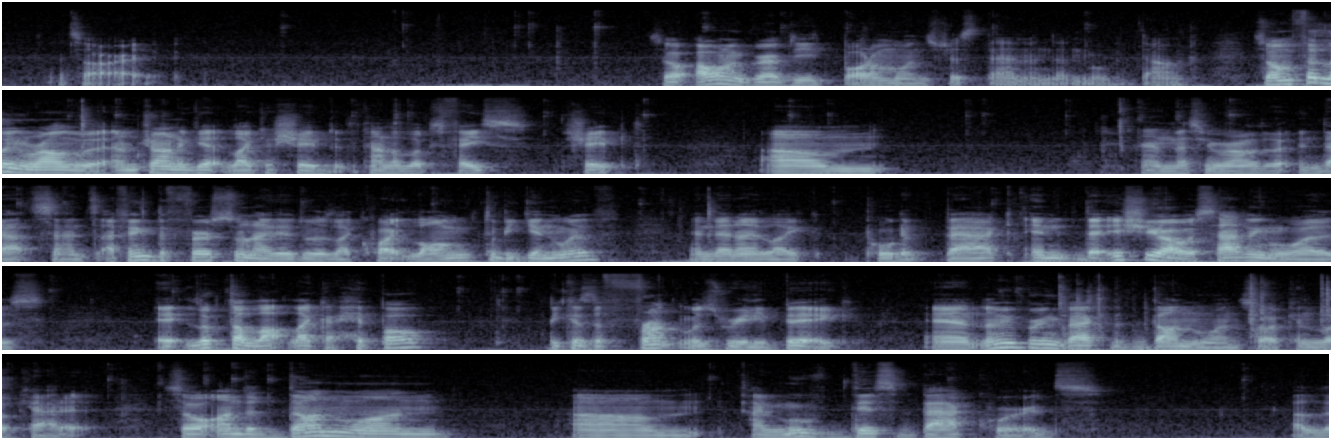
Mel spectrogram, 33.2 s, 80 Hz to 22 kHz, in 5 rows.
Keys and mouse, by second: 1.4 click, 2.3 ctrl+z, 2.6 click, 3.0 right click, 3.9 click, 4.4 w, 5.0 click, 5.8 space, 6.8 alt+click, 7.3 alt+d, 7.4 alt+right click, 7.5 alt+click, 8.7 click, 9.0 alt+click, 9.9 right click, 10.8 alt+click, 12.5 alt+middle click, 12.8 right click, 13.7 click, 14.5 w, 14.8 click, 16.0 alt+d, 16.0 alt+click, 17.1 ctrl+z, 17.5 click, 18.8 alt+click, 19.2 ctrl+z, 20.2 click, 21.0 alt+d, 21.1 alt+click, 22.5 click, 24.9 click, 25.7 h, 26.6 alt+click, 27.5 alt+middle click, 27.8 alt+right click, 28.4 alt+click, 31.4 alt+click.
